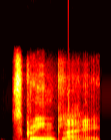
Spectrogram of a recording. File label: "Screenplay", British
